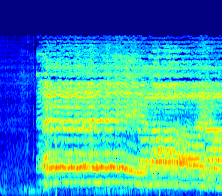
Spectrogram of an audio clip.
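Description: Men's folk choir singing a cappella. After a brief pause a new phrase begins just under a second in and is held steadily.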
